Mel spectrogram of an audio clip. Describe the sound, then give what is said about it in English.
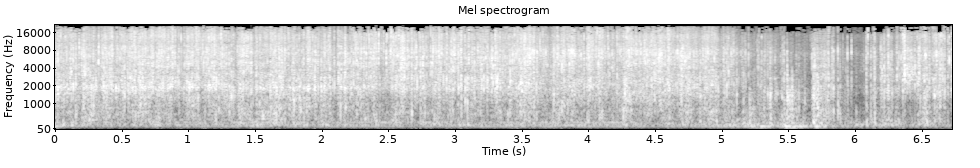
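Fortune cookie wrappers crinkle as they are opened, a dense, continuous rustling and crackling that stays loud from start to finish. “Well, let's very quietly open these fortune cookies.”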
